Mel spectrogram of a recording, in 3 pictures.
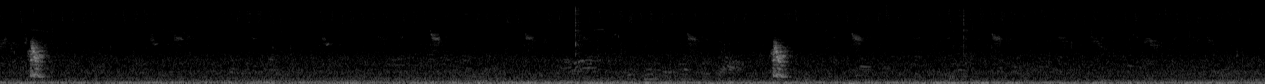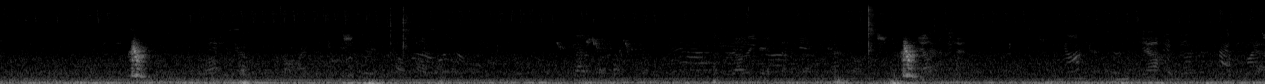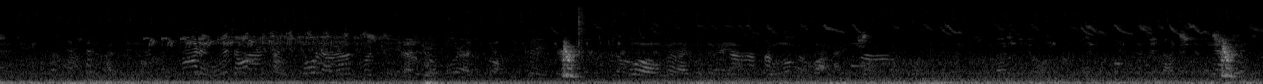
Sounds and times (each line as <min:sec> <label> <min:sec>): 0:00.0 Frogs sound 0:37.9
0:17.6 Birdsong 0:37.9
